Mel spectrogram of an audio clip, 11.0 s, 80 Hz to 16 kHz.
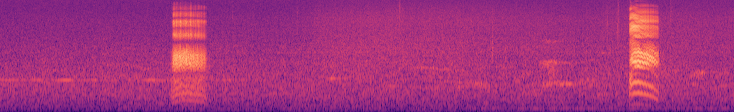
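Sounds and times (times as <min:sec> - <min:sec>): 
low background noise: 0:00.0 - 0:11.0
carrion crow Corvus corone cawing: 0:02.6 - 0:03.2, 0:09.4 - 0:10.0.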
